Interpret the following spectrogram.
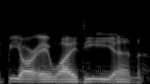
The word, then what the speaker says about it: Brayden: They are spelled differently, though. Lundberg is Braeden. Fouled back off himself, and it's 0-1. Orams is Brayden. Either way, still pronounced the same.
